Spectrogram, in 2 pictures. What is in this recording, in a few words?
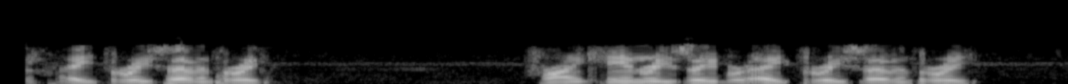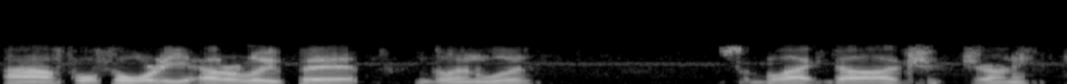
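Dispatch 1, P25; WSO DISP 1; wake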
